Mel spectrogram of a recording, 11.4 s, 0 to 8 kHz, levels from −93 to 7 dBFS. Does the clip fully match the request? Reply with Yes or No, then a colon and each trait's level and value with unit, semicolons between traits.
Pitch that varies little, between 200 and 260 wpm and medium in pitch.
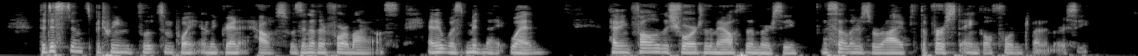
No: narrow, 2.3 semitones; fast, 205 wpm; low, 130 Hz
